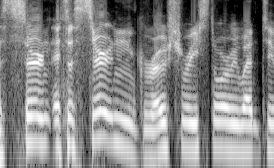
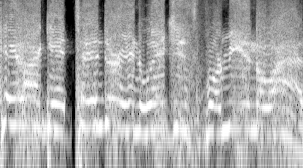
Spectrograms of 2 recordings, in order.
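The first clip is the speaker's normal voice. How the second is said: acted-out scream, higher pitch; 7 semitones higher, 5 dB louder than usual. You act out how your brother in Christ looked them in the eyes and ordered, retelling a scream. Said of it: "looks them in the eyes and screams".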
